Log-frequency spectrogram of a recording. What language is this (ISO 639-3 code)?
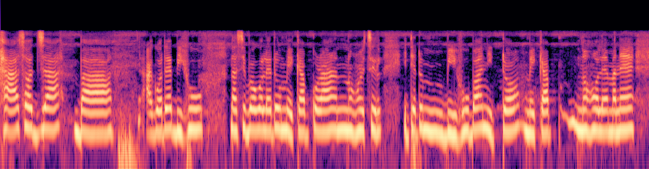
asm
